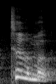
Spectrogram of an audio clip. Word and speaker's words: Tillamook: we all know Tillamook it is pronounced Tillamook I Googled it Google some things you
